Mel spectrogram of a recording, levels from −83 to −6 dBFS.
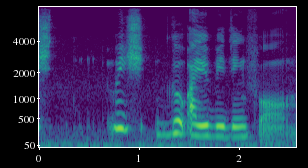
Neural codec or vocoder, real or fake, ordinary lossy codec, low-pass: none; real; none; none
